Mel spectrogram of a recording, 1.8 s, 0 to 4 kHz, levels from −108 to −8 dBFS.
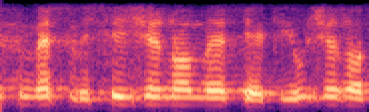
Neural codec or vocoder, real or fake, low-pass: codec, 16 kHz in and 24 kHz out, 2.2 kbps, FireRedTTS-2 codec; fake; 3.6 kHz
